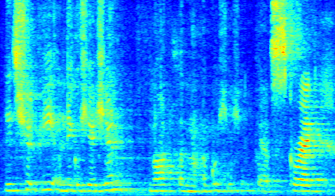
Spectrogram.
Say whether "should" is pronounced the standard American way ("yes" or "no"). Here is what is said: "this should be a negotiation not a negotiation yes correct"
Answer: yes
